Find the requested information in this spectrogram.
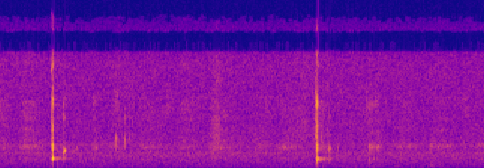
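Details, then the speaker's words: Two sharp, brief hiccup sounds about two and a half seconds apart in a quiet room; hiccups described as not so bad. "has hiccups. It's not so bad."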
